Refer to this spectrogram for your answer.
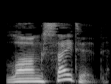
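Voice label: "longsighted", British English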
